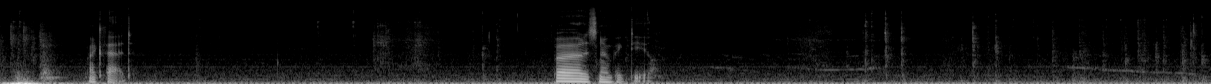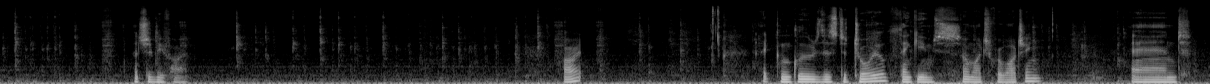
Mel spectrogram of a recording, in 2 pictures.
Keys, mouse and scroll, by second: 0.3 Tab, 3.0 click, 4.7 KP_4, 8.5 Delete, 8.9 KP_0, 9.8 ctrl+z, 11.9 Tab, 12.3 ctrl+z, 12.4 ctrl+z, 12.6 ctrl+z, 12.9 Tab, 13.2 a, 13.6 Tab, 14.5 ctrl+z, 14.6 ctrl+z, 14.8 ctrl+z, 15.1 ctrl+z, 15.4 ctrl+z, 15.5 ctrl+z, 15.7 ctrl+z, 16.0 ctrl+z, 16.7 ctrl+z, 16.8 ctrl+z, 17.3 Tab, 17.5 a, 18.5 KP_5, 19.1 a, 22.4 a, 22.6 a, 22.7 a, 23.3 a.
